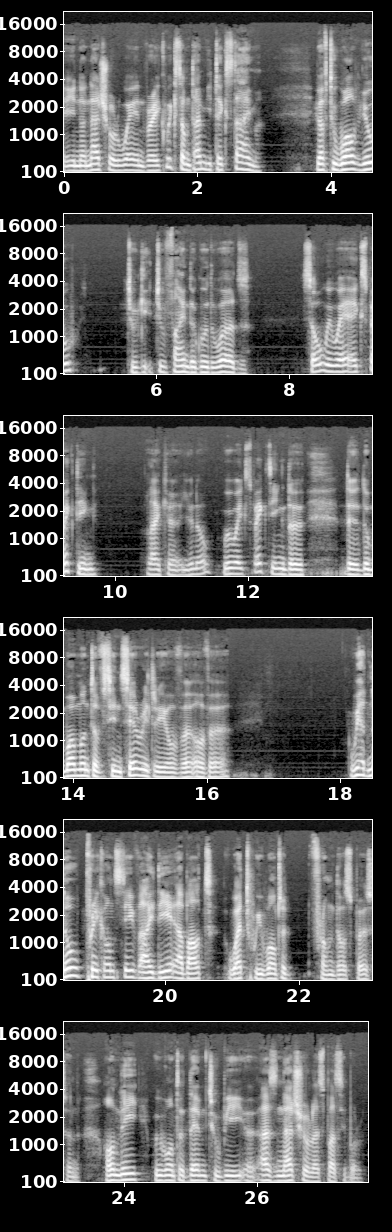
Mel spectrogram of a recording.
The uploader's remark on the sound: Recorded November 18, 2017 at EYE Cinema.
